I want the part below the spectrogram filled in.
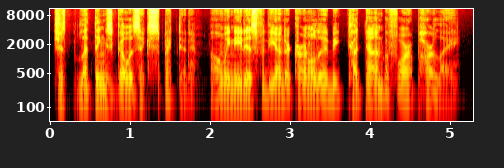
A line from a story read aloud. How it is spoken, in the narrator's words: Rev muttered under his breath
